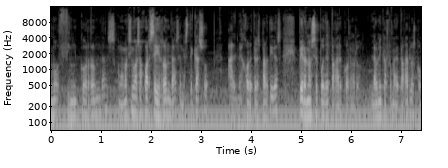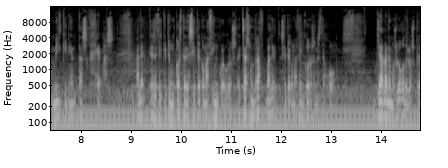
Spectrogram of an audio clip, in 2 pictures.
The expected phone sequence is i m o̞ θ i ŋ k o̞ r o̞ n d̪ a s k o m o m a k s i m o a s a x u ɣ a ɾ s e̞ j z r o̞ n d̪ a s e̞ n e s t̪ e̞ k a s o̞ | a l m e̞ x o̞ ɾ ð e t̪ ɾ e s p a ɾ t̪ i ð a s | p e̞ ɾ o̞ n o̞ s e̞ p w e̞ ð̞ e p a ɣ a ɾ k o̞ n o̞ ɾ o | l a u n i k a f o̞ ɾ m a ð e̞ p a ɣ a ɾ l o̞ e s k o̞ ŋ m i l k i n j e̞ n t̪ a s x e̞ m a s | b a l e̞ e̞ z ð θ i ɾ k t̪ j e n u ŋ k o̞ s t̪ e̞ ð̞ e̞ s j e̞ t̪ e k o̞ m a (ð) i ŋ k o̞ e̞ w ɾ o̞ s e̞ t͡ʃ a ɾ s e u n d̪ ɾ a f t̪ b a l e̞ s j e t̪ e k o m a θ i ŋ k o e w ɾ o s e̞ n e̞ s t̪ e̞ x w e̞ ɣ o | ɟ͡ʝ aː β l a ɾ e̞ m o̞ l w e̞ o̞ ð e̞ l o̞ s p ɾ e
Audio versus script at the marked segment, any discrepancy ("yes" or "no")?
yes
